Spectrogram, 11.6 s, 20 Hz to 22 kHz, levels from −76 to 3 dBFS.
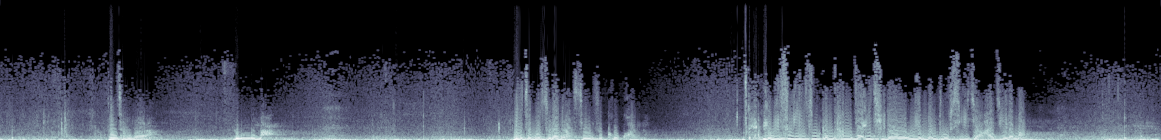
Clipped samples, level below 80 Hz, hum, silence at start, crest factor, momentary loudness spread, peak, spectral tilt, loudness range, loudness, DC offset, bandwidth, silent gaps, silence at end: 0.7%; -18 dBFS; none; 0 s; 8 dB; 10 LU; 0 dBFS; -6 dB/octave; 3 LU; -9 LUFS; under 0.1%; 15 kHz; none; 0 s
